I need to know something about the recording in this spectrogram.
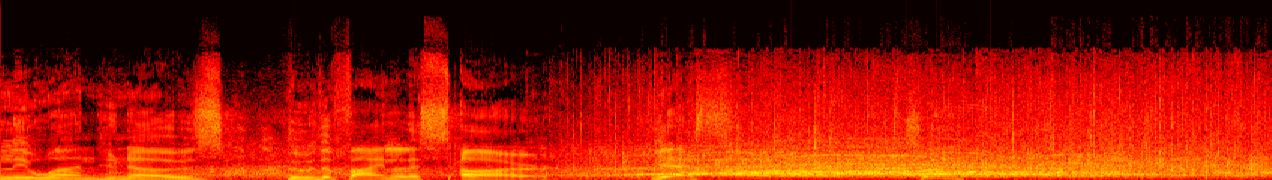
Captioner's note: cheers and applause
